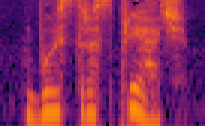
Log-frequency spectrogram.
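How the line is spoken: Barely audible whisper. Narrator (Russian): чуть слышно прошептала она

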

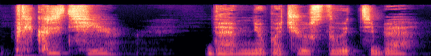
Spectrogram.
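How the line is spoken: Hoarse, against lips. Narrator (Russian): Хрипит мне в губы

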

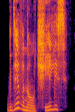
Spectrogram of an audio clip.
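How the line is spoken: Timid question. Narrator (Russian): робко интересуюсь я

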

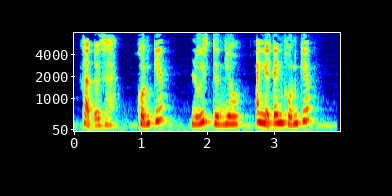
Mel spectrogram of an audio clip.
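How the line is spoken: Angry cursing. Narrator (Vietnamese): Lạc Tranh không ngừng mắng nhiếc hắn

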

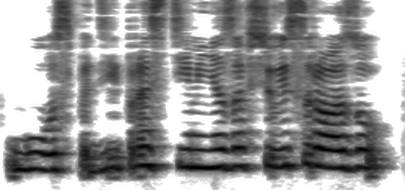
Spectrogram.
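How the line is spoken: Hoarse, to herself. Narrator (Russian): прохрипела я самой себе

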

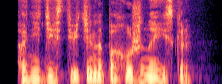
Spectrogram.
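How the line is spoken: Whisper. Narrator (Russian): прошептал Виктор

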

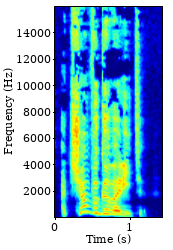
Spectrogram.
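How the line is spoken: Irritated interruption. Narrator (Russian): раздраженно перебила меня госпожа Василовская

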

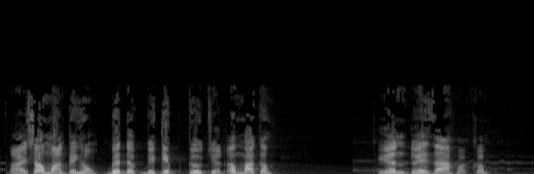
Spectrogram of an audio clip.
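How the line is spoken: Stern voice. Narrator (Vietnamese): Lâm Tử bặm môi nghiêm giọng nói

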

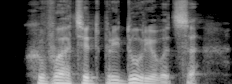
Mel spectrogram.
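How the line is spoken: Exclamation. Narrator (Russian): воскликнул Яф

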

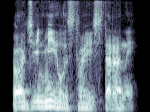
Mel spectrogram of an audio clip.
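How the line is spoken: Mutter. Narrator (Russian): пробормотал скрипач

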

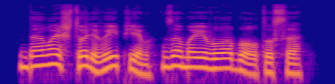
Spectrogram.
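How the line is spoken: Sighing. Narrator (Russian): вздохнула

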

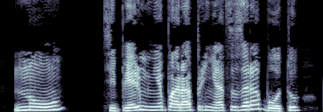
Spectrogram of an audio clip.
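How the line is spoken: Grumbled. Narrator (Russian): проворчал он

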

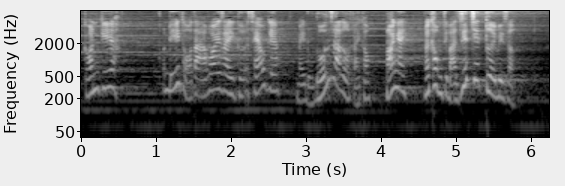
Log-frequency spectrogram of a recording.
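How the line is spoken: Furious hiss through teeth. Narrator (Vietnamese): Bà nghiến răng ken két, đôi mắt tóe lửa rít lên

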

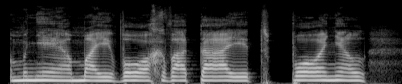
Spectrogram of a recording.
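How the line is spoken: Angry hiss. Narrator (Russian): зло зашипел

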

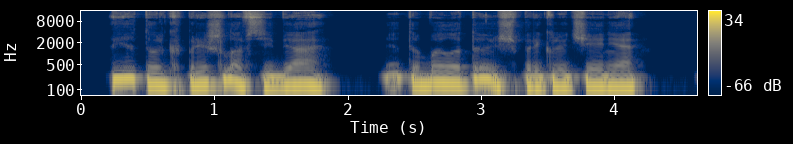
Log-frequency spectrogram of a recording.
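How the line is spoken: Sighing. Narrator (Russian): вздохнула

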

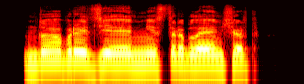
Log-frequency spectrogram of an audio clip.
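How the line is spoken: Cheerful. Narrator (Russian): весело произнесла мисс Дувал

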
